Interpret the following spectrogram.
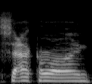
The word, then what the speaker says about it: saccharine: So instead he called it saccharine to rhyme with wine so as to be differentiated from the artificial sweetener.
